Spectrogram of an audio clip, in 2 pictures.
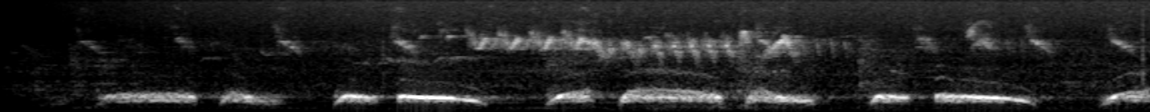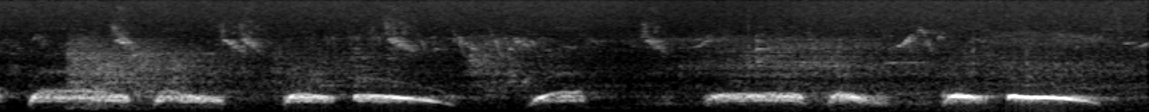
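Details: Common wood pigeon cooing while courting its female: a long run of short, soft, hollow coos, some with a falling tail, repeated steadily for about eleven seconds, with faint high chirps from other birds in the background.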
